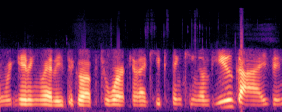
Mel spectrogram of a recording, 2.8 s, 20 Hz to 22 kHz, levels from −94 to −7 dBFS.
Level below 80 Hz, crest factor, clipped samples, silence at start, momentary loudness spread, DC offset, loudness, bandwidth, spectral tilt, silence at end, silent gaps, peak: -64 dBFS; 16 dB; under 0.1%; 0 s; 12 LU; under 0.1%; -16 LUFS; 7.6 kHz; -4 dB/octave; 0 s; none; 0 dBFS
